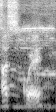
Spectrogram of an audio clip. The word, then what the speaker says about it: Usque: So I would guess the subject of tonight's lecture is Samuel Usque. However, when I looked it up online, they said Usque, which seemed to me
